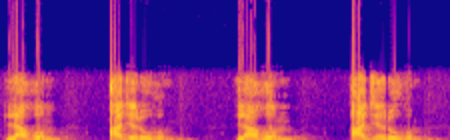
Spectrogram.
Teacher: हमजा के बाद जो जीम है, ये जीम हरूफ कलकला में से है, साकिन है, तो यहाँ पर कलकला करेंगे, لیکن قلقلہ کرتے ہوئے ایک چیز کا آپ نے خاص خیال رکھنا ہے، جیم کے اوپر زبر نہیں پڑھنا. یعنی اگر آپ پڑھیں گے آجاروہم تو یہ غلط ہو جائے گا.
